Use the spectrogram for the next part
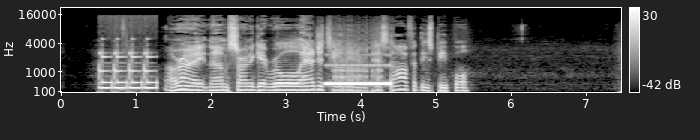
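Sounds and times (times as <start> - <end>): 
phone line ringback tone of an unanswered call: 0.5 - 1.4, 3.5 - 4.4
speech: 0.6 - 5.6.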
